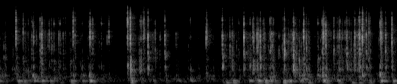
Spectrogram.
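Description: Both hands type continuously with their fingertips on a black full-size plastic keyboard resting on a desk, likely mechanical with a hollow body. Rapid, dry key taps click in a steady stream with short bursts and a brief pause near the middle. The taps are bright, crisp and quick to fade, with very little low end.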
